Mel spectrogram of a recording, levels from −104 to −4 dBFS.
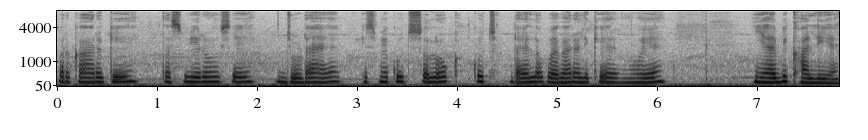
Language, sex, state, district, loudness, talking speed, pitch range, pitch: Hindi, male, Uttar Pradesh, Muzaffarnagar, -15 LUFS, 140 wpm, 175-195 Hz, 190 Hz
